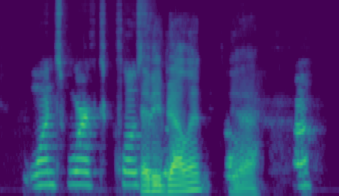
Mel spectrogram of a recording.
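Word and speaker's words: Valiant: Valent.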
